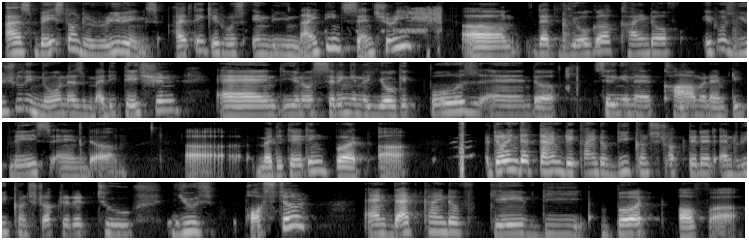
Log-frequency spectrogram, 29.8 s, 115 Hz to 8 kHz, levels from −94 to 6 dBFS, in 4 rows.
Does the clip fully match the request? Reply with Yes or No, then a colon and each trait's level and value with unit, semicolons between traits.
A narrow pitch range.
No: average, 4.1 semitones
